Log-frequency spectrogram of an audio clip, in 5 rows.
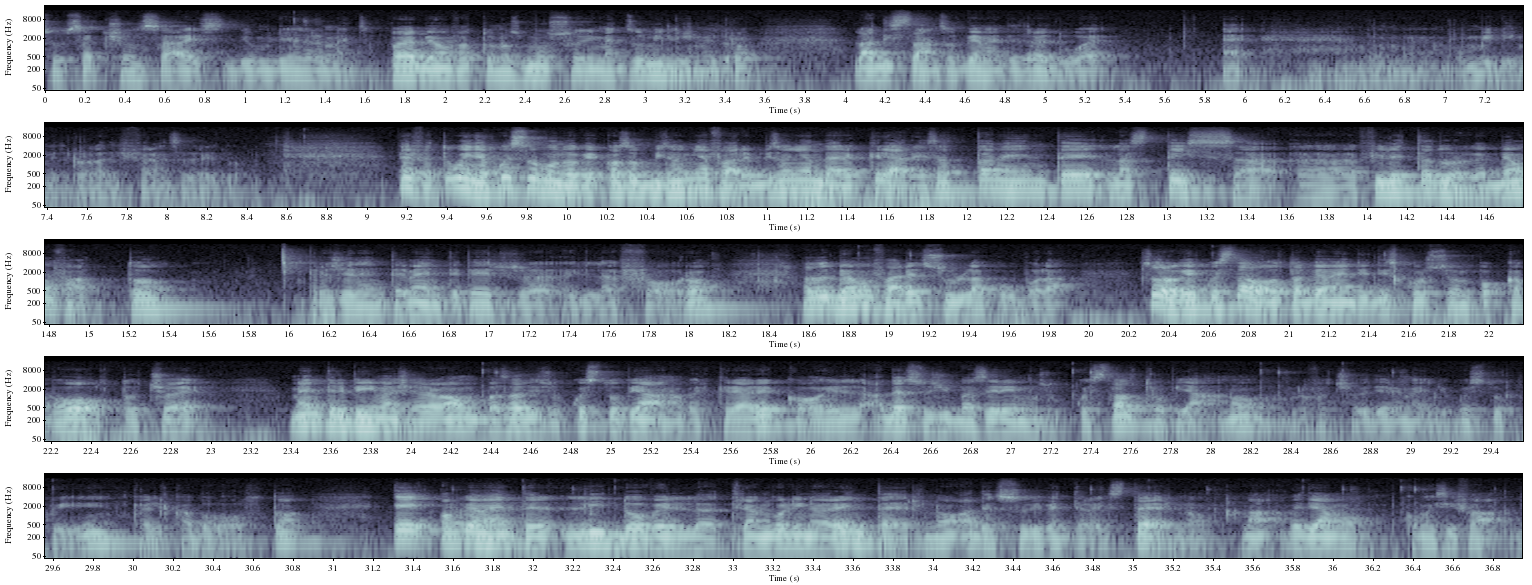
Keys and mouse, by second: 1.2 click, 8.6 shift+middle click, 18.8 middle click, 20.5 middle click, 24.3 click, 27.2 click, 28.6 shift+middle click, 29.5 shift+middle click, 31.9 middle click, 32.3 shift+middle click, 35.0 shift+middle click, 36.3 click.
